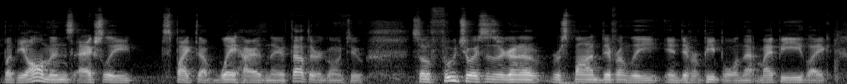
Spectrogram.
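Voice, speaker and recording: A man co-hosting a health podcast, explaining in a rambling, casual way with lots of fillers. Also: fairly low pitch. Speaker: podcast co-host.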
